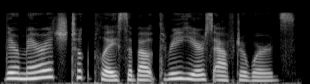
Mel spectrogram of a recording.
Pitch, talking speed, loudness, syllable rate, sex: 230 Hz, 155 wpm, -16 LUFS, 4.8 syllables/s, female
